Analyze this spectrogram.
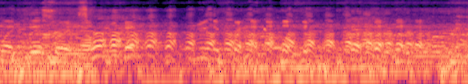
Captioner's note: laughter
